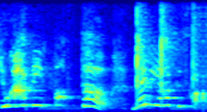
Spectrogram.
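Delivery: high-pitched frantic demand; worked-up mock yell; heated. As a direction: act out demanding to be let out. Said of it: "Y'all, I'm heated".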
